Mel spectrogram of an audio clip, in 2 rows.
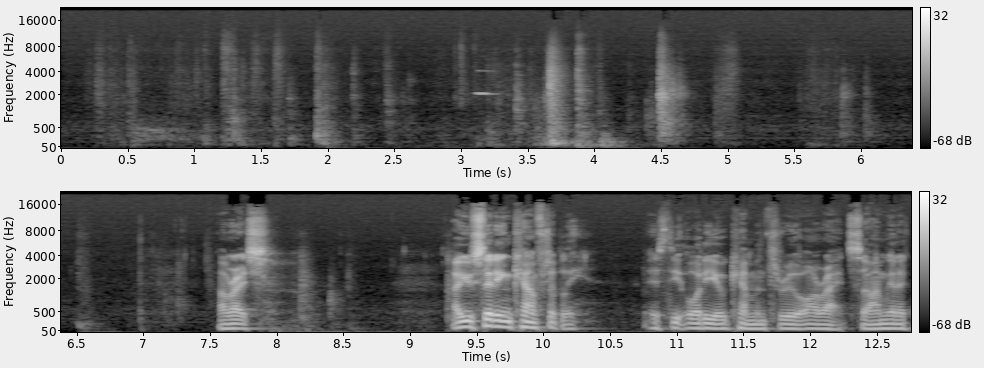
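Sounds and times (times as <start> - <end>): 
door rattling and creaking: 3.4 - 4.6
speech: 7.6 - 8.0, 9.3 - 12.7.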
